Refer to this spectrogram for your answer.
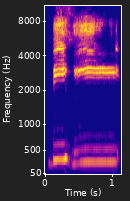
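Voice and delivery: बी ही slow, ही held long; tajweed recitation. Shown as a demonstration. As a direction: stretch the ही. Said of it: "खड़ी जेर भी है और मद भी है". (बी ही में ही को पूरा खींचकर)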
